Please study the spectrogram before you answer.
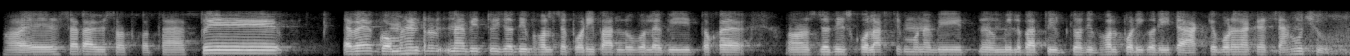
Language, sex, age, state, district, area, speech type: Odia, male, 30-45, Odisha, Kalahandi, rural, conversation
